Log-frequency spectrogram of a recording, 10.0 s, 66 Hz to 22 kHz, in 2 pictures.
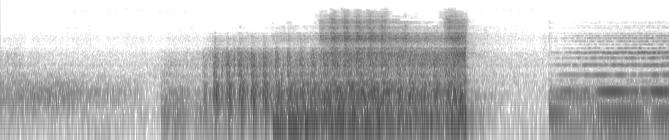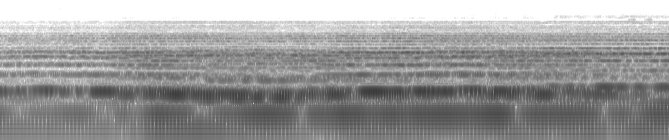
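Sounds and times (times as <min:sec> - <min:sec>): machine-gun fire: 0:00.0 - 0:03.8.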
